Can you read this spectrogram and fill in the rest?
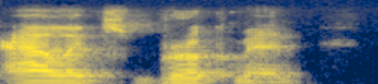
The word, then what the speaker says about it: Brueckmann: Man, we are really excited to have none other than Alex Brueckmann.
